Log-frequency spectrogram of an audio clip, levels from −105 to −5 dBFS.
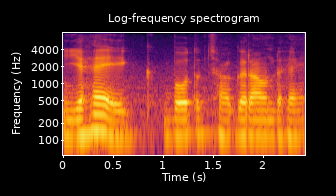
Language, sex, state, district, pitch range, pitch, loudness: Hindi, male, Haryana, Rohtak, 115-120 Hz, 115 Hz, -17 LUFS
